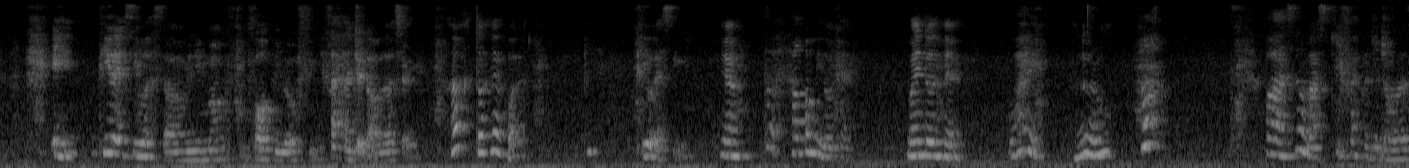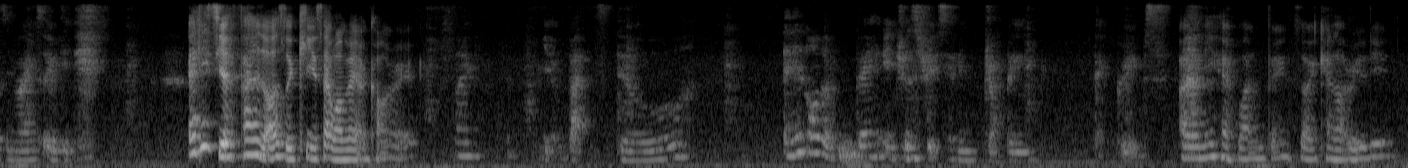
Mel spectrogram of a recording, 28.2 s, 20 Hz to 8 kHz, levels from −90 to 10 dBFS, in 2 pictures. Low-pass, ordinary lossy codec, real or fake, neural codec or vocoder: 7.2 kHz; none; real; none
